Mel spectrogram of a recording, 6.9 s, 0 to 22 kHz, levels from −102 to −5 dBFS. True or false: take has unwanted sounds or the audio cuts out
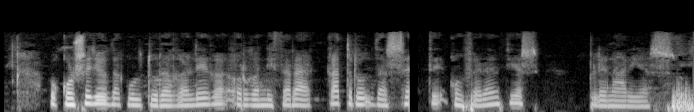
true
